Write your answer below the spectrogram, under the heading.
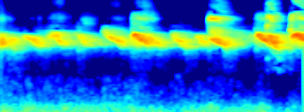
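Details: Slow, easy song of an Oriental white-eye: a steady thread of high, slurred warbling notes, growing brighter and busier in the last second.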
